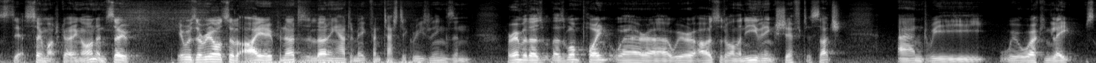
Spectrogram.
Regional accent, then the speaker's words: London, United Kingdom; also born or lived in Switzerland; So I was born in Switzerland. I was lived in London my whole life. My father's from Holland and my mother's from Germany. Yeah, so I'm sort of a European kind of mixture, should we say.

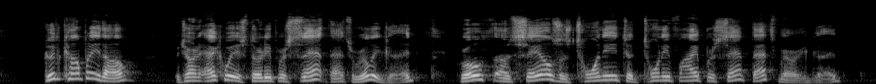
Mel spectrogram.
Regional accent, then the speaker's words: San Diego, California, United States; born or raised there

